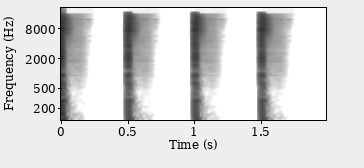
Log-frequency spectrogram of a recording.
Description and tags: kick 120bpm01-16
120bpm, beat, drum, drum-loop, drums, kick, loop, quantized, rhythm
